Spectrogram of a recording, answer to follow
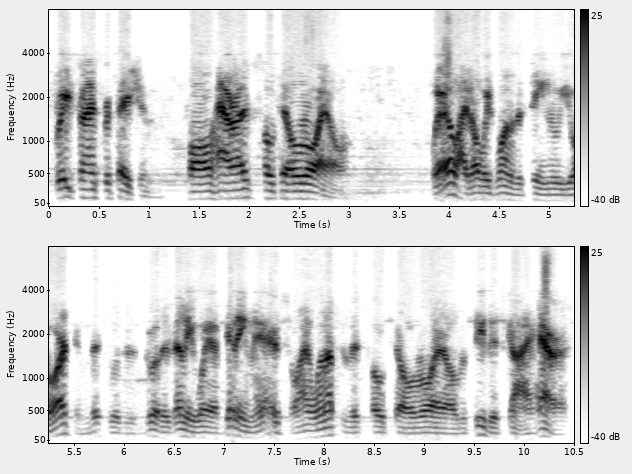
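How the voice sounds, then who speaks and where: An actor with an American accent playing a wry, slangy young drifter in a vintage radio drama, both narrating and speaking in scenes. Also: male voice, low-pitched, lively intonation, moderate pace. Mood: wry, confiding. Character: streetwise, down-on-his-luck young drifter telling his story. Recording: tinny, noisy old radio broadcast recording.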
